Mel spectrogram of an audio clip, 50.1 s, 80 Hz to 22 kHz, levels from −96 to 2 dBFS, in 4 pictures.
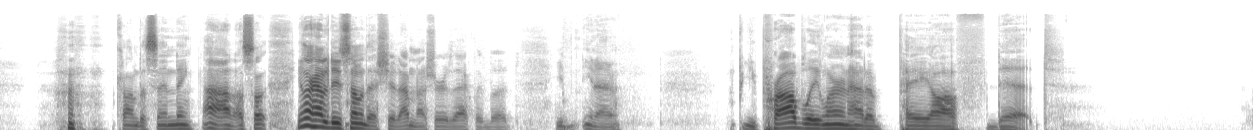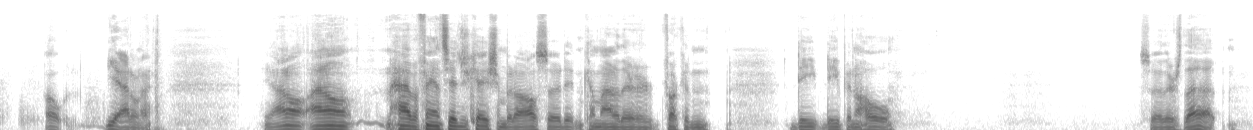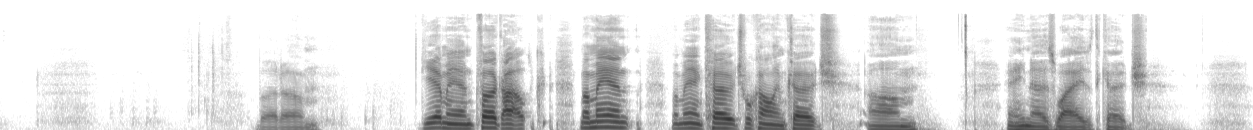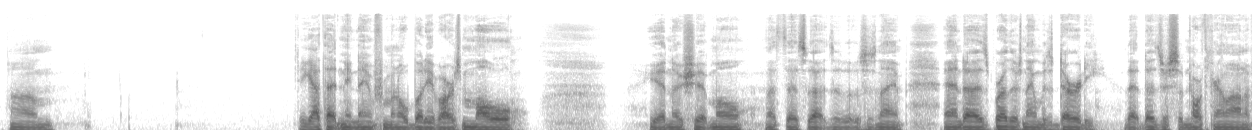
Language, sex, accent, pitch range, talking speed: English, male, American, 85-110 Hz, 145 wpm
